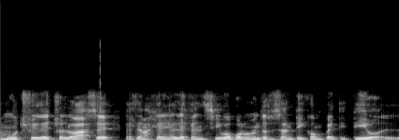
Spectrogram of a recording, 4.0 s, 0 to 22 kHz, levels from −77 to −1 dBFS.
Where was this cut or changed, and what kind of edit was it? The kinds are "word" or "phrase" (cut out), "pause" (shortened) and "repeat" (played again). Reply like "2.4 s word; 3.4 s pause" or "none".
1.2 s pause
